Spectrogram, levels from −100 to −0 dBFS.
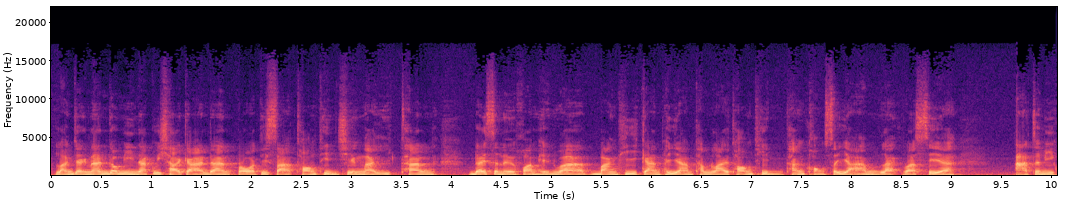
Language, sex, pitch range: Thai, male, 125-165 Hz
